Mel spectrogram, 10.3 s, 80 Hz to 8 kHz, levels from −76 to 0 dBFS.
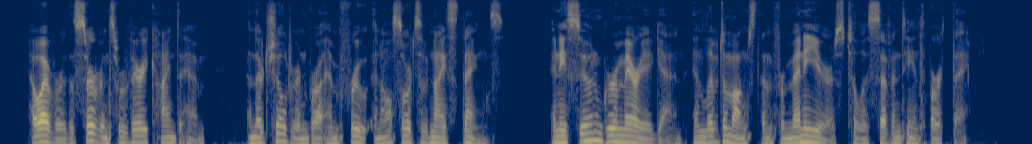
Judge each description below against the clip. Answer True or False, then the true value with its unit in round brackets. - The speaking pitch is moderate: False (115 Hz)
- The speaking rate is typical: False (215 wpm)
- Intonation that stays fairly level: False (3.8 semitones)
